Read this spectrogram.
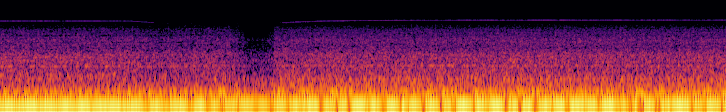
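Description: A truck engine rumbles low and steady while driving.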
